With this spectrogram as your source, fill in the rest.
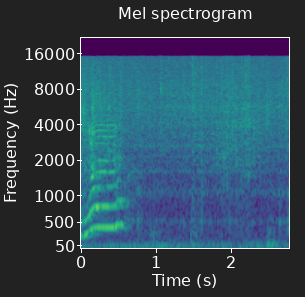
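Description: Smoked sausages frying in a pan over high heat, a soft, even sizzle running the whole time after a brief rising tonal sound at the very start.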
